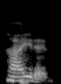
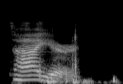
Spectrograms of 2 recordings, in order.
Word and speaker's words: tired: you is this one we don't say tied it okay we say tired tired tired like that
